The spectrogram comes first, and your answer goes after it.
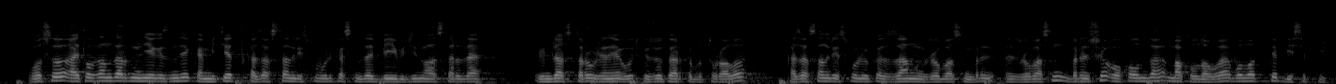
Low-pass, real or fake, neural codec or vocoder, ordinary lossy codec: none; real; none; none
